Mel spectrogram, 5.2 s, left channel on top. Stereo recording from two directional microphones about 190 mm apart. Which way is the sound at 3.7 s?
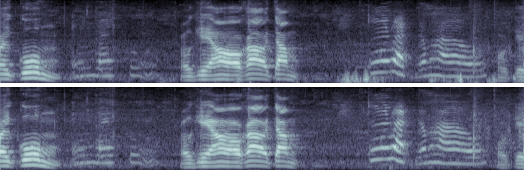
30° left (ahead or behind).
